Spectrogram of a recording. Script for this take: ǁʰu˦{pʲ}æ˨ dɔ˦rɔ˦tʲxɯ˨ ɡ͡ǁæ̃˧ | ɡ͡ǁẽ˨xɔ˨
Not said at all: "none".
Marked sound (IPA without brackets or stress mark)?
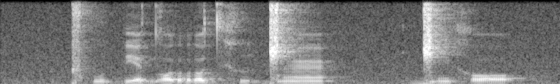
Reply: pʲ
